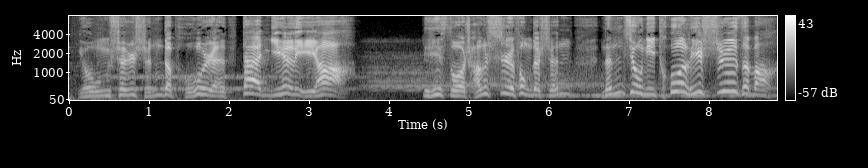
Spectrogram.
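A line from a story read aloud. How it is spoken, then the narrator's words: Mournful calling. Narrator (Chinese): 哀声呼叫但以理，对但以理说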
